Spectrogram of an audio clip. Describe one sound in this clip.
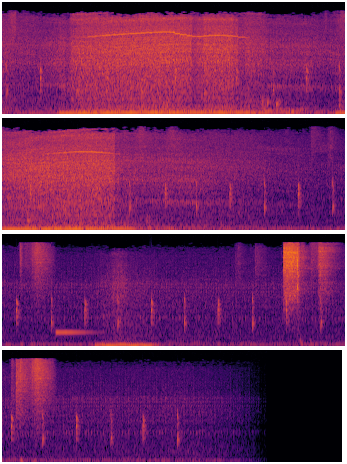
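A truck engine rumbles and revs loudly, then idles.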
